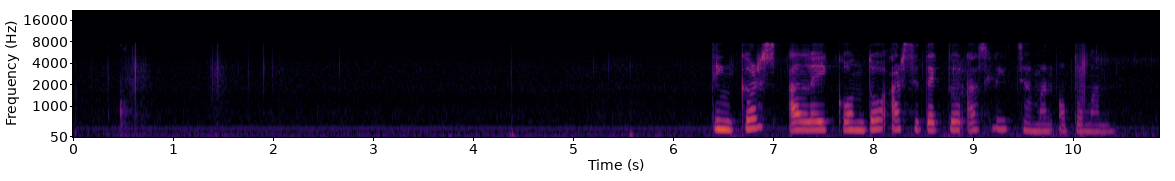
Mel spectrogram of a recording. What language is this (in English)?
Javanese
